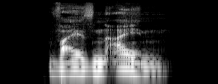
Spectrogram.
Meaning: inflection of einweisen: 1. first/third-person plural present 2. first/third-person plural subjunctive I
- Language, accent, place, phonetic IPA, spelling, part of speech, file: German, Germany, Berlin, [ˌvaɪ̯zn̩ ˈaɪ̯n], weisen ein, verb, De-weisen ein.ogg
